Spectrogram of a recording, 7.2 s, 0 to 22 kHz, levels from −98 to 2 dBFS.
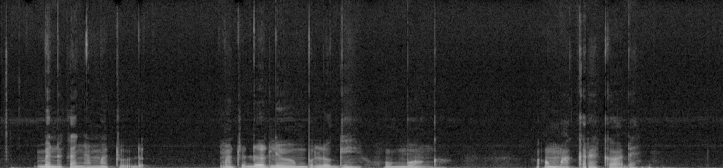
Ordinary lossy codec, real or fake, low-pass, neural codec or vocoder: none; fake; none; vocoder, 44.1 kHz, 128 mel bands, Pupu-Vocoder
